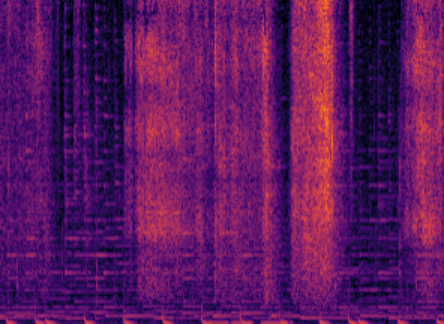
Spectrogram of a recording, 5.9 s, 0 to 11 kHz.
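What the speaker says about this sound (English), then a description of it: "Isn't this sound of the blade cutting the paper fantastic?" A Fox model 478 folding karambit knife slices through printer paper in a series of quick, crisp strokes, each one a short scraping rasp with a faint metallic ring, repeated steadily.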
